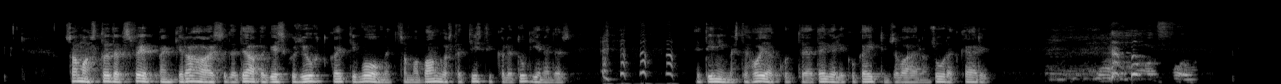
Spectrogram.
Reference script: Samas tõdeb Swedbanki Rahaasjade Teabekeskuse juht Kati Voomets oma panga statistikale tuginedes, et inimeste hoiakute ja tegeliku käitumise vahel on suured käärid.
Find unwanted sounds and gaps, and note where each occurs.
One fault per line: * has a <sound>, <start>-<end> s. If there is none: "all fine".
* has a laugh, 6.0-6.8 s
* has a laugh, 10.4-12.0 s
